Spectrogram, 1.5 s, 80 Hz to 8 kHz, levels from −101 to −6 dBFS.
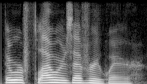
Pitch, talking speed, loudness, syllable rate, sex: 205 Hz, 165 wpm, -15 LUFS, 7.7 syllables/s, female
